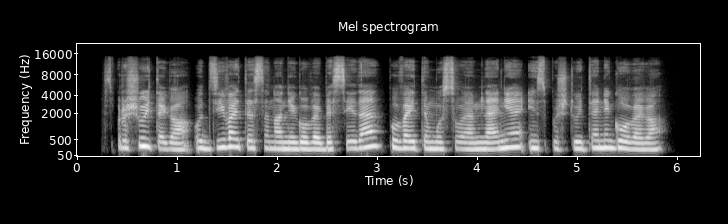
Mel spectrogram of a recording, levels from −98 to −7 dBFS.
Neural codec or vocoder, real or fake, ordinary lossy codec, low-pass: none; real; none; 14.4 kHz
